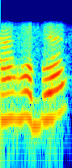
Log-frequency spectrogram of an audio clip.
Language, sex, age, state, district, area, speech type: Odia, female, 18-30, Odisha, Sambalpur, rural, conversation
